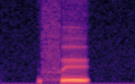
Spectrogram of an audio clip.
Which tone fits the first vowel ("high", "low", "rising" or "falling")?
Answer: falling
